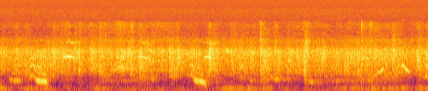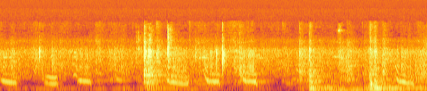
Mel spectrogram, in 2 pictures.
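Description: Soft, low bird calls: many short notes sliding downward, repeated every half second or so. A few sharp clicks come about nine seconds in, and a low rumble begins near the end.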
